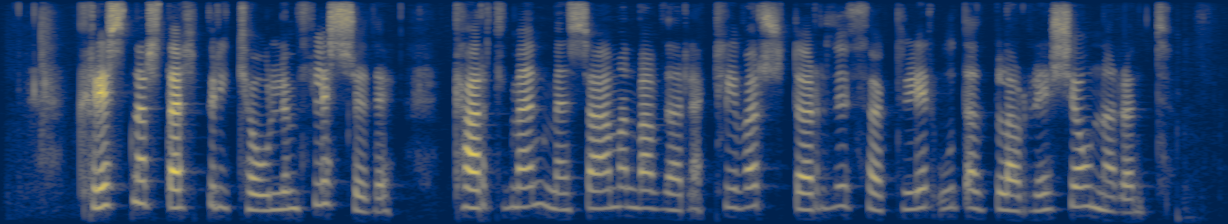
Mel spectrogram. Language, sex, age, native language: Icelandic, female, 30-39, Icelandic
